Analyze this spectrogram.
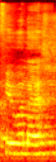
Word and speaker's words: Fibonacci: बहुत लोग अलग अलग प्रोनाउंस करते हैं फिबोनाची सीरीज, बहुत अलग अलग प्रोनाउंसिएशन है। मैं फिबोनाची सीरीज बोलूँगा।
